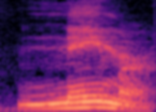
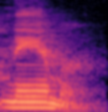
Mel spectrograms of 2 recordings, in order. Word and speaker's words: Namor: And he pronounces it Namor. He's wrong. He is a comic book genius. He knows more about comics than I will ever forget. And he's wrong. It's Namor, not Namor. Well, this isn't even Namor.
